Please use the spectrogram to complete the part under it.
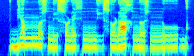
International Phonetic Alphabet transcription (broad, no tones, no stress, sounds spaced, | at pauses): bʲ ɐ mː ɵ s n̪ i s o ɳ e x nː i̤ s ɾ o ɳ a x n̪ ɵ s nː u ɡ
